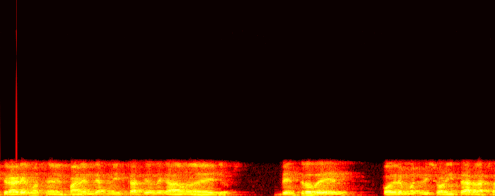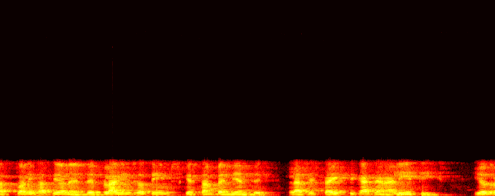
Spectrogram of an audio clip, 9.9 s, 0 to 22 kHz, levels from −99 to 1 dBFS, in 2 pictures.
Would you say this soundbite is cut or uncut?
cut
